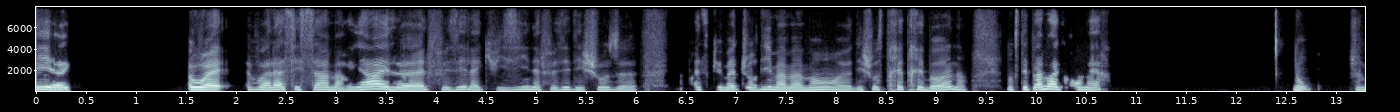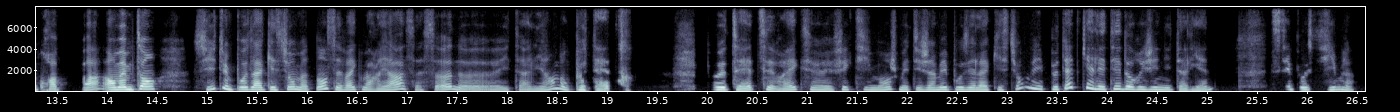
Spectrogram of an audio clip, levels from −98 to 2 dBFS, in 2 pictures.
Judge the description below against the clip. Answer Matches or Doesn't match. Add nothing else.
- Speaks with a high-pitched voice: Matches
